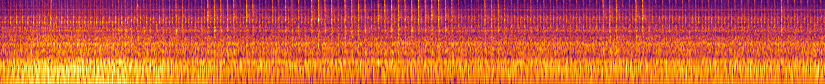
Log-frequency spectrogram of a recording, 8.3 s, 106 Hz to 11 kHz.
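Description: Lumina 1.2 Auto Load film projector running: a steady motor hum under a rapid, even clatter as the film is advanced through the gate.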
